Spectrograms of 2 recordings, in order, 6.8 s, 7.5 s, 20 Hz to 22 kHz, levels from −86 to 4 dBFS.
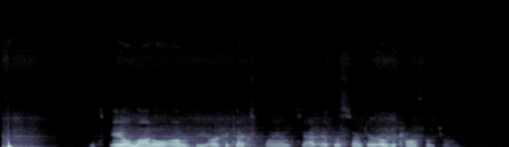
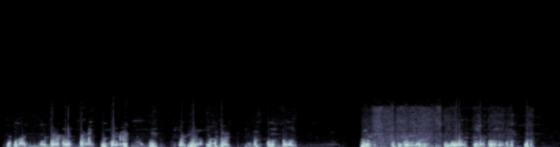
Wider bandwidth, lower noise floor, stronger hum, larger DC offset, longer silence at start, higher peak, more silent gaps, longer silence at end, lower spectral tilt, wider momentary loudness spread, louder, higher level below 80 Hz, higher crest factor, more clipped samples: second, 5 kHz vs 6 kHz; first, -82 dBFS vs -63 dBFS; neither; neither; about the same, 0.05 s vs 0.1 s; about the same, -2 dBFS vs -2 dBFS; neither; first, 1 s vs 0.4 s; about the same, -11.5 dB/octave vs -11.5 dB/octave; first, 18 LU vs 6 LU; second, -20 LUFS vs -17 LUFS; second, -60 dBFS vs -52 dBFS; about the same, 20 dB vs 16 dB; neither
